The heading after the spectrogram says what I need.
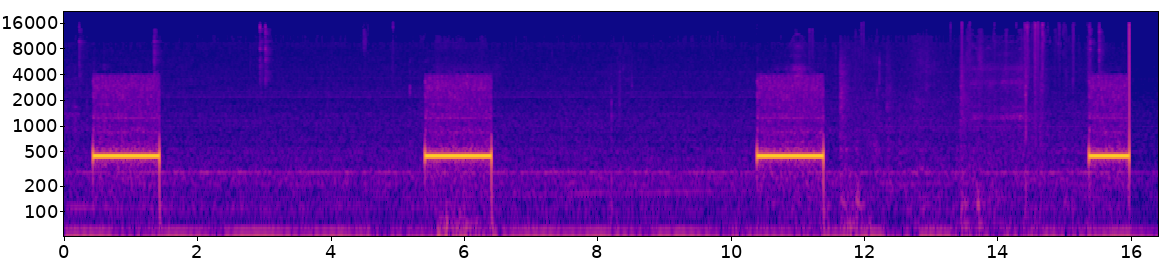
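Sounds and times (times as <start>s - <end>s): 
telephone call tones for unreachable subscriber: 0.4s - 1.4s, 5.4s - 6.4s, 10.4s - 11.4s, 15.4s - 16.0s.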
